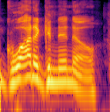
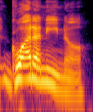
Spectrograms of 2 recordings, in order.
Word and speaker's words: Guadagnino: I'm pronouncing his name properly. – Yeah? – You want me to pronounce it like a Canadian? – No, say it again. – His name is Vinny Guadagnino.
